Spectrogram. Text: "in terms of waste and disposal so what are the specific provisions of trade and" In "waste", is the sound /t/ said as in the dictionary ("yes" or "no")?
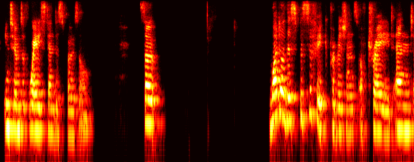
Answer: yes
